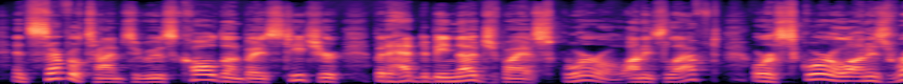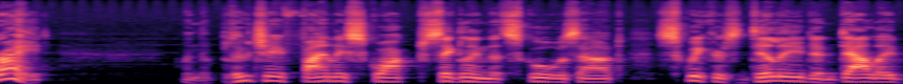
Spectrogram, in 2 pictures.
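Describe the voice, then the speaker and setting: Guy reading a kids bedtime story, gentle, expressive, soft on sad bits. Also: medium pitch. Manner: gentle, expressive, slows and softens for sad parts.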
